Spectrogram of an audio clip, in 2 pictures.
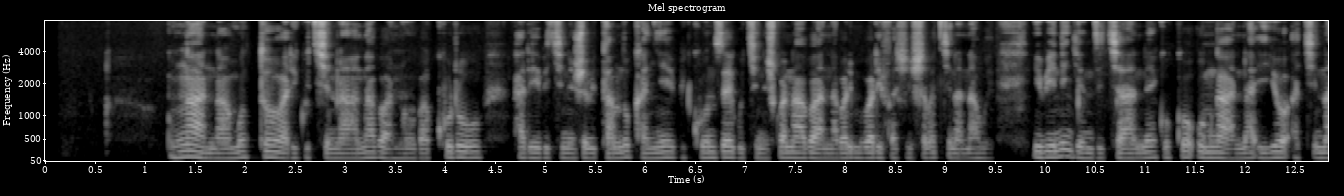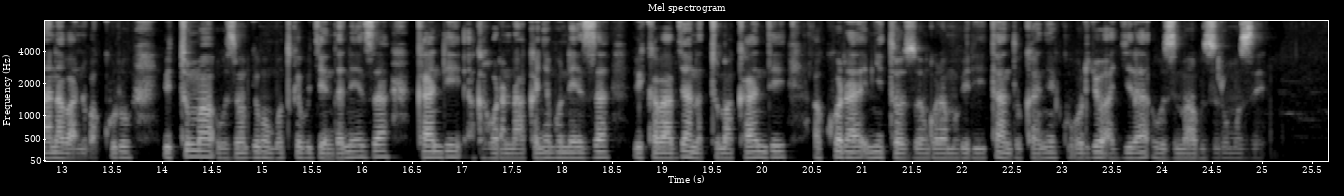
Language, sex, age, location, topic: Kinyarwanda, male, 18-24, Kigali, health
